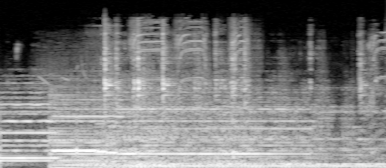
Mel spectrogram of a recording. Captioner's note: whining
